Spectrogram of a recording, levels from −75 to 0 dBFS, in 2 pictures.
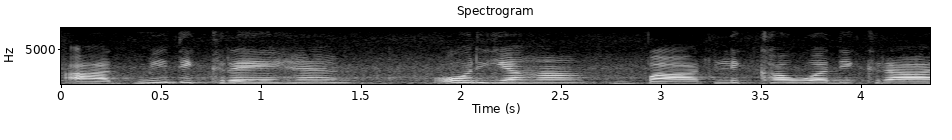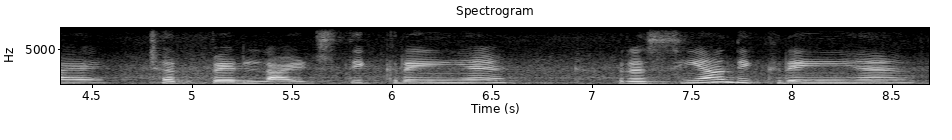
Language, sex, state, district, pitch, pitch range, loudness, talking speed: Hindi, female, Punjab, Pathankot, 250 Hz, 235-260 Hz, -17 LUFS, 150 wpm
